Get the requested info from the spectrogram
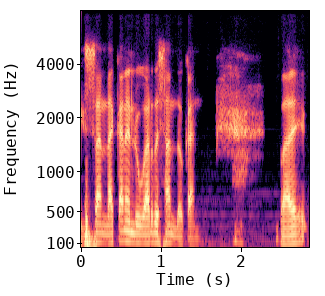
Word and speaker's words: Sandakan: Perdona que haga la broma, no es Sandokan. – No, no, Sandakan, Sandakan. – Pero se escribe, o sea, todo con, con vocales. – Es como Sandakan Sandokan, pero... – Pero todo es en as. – Pero con as todo.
